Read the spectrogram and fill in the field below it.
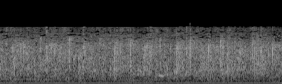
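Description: A studio audience claps steadily, a dense, even wash of applause from many hands filling the whole stretch without pause, fairly loud.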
